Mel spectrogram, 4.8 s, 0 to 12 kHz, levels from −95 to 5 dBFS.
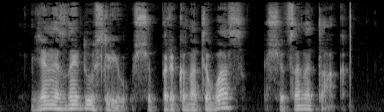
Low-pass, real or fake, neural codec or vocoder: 10.8 kHz; real; none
